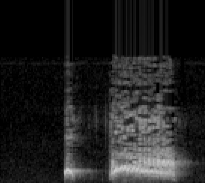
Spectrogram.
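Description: A quail gives a short clipped note followed by a longer harsh, rasping crow, two parts in under two seconds. No other sounds are heard.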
